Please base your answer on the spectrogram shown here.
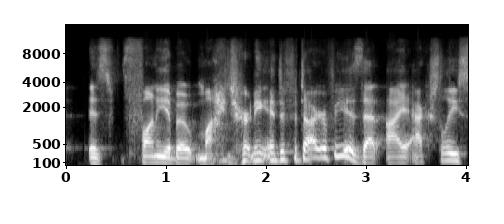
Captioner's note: chuckles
